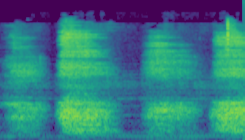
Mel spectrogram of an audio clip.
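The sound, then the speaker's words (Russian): A voice imitates a masked video game character's heavy, muffled grunts and breaths through a helmet: four rough, strained bursts in a steady rhythm, alternating louder and softer, fairly loud. “постоянно, да, то есть вот эти вот гулки и крики сквозь шлем, классно, на, на атмосферу работало потрясающе.”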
